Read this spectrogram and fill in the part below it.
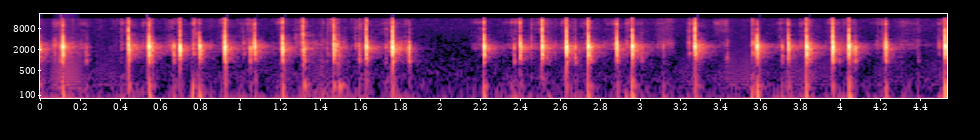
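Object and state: Mechanical keyboard with plastic keycaps.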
